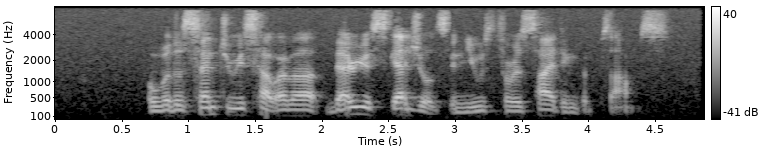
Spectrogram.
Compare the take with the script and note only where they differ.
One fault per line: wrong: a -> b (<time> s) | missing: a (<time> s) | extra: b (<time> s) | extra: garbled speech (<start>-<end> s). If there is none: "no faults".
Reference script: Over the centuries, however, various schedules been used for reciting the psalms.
no faults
